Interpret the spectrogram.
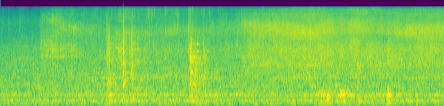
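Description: Chicken and beef meatballs sizzling in hot oil in a wok, the sizzle growing brighter about halfway through, with a few short clinks or scrapes of the stirring spatula.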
